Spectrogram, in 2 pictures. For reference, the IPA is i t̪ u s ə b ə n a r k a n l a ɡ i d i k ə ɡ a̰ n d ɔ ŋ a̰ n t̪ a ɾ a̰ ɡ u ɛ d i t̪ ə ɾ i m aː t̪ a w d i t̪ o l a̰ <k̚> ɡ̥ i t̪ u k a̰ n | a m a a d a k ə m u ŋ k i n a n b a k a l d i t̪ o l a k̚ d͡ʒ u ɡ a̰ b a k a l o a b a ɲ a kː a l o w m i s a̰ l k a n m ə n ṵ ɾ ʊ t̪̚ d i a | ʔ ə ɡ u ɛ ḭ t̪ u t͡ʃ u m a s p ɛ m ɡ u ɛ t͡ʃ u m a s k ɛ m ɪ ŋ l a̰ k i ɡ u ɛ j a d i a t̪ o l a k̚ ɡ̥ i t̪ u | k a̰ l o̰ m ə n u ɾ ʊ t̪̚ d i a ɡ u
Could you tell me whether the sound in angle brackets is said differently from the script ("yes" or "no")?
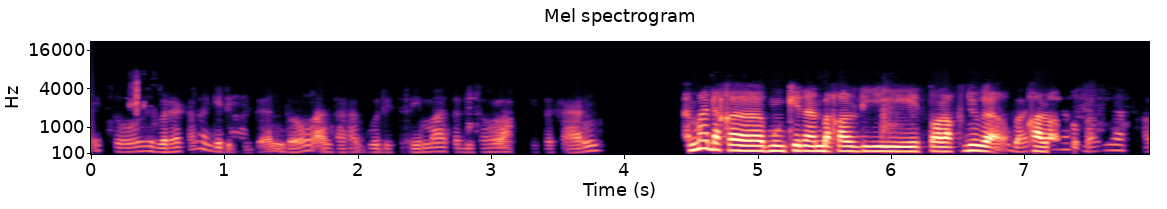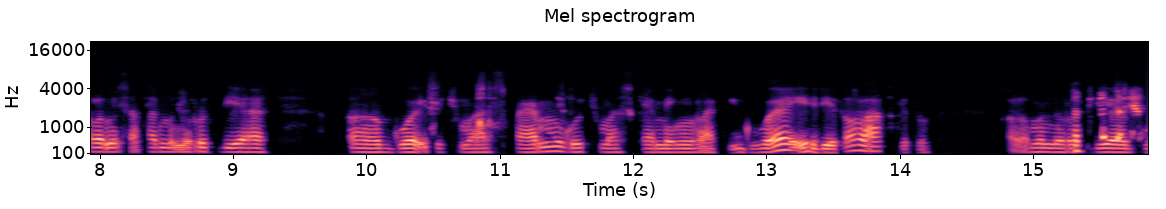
no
